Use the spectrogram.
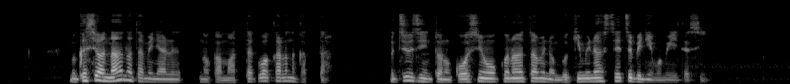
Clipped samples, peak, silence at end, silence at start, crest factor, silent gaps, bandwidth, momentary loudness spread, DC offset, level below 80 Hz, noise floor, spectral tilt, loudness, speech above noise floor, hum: under 0.1%; -8 dBFS; 0.85 s; 0.7 s; 22 dB; none; 11.5 kHz; 15 LU; under 0.1%; -78 dBFS; -72 dBFS; -5 dB/octave; -29 LUFS; 43 dB; none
